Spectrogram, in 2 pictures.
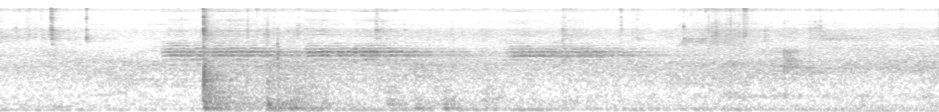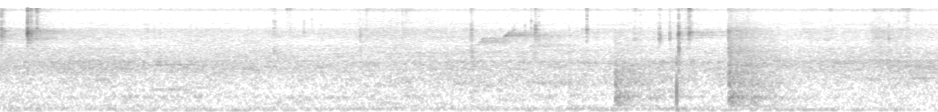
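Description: Metal parts of a small machine knock and clank.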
